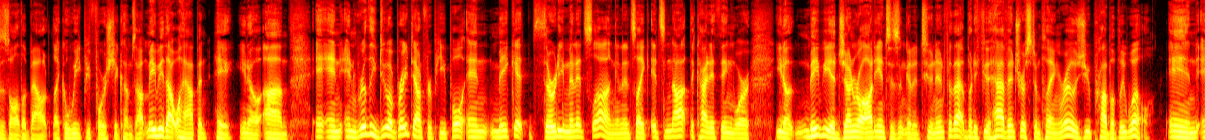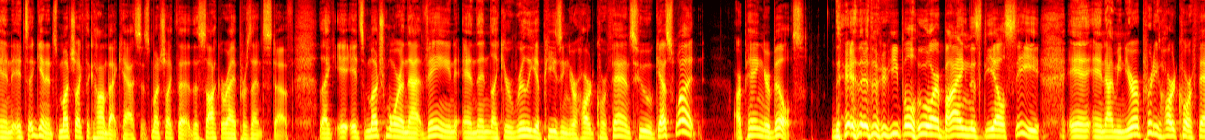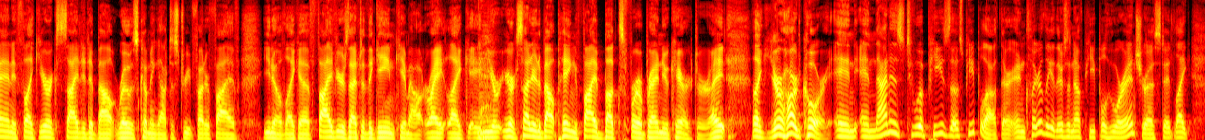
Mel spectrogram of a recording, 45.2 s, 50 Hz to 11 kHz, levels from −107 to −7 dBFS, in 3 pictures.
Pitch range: 115-145 Hz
